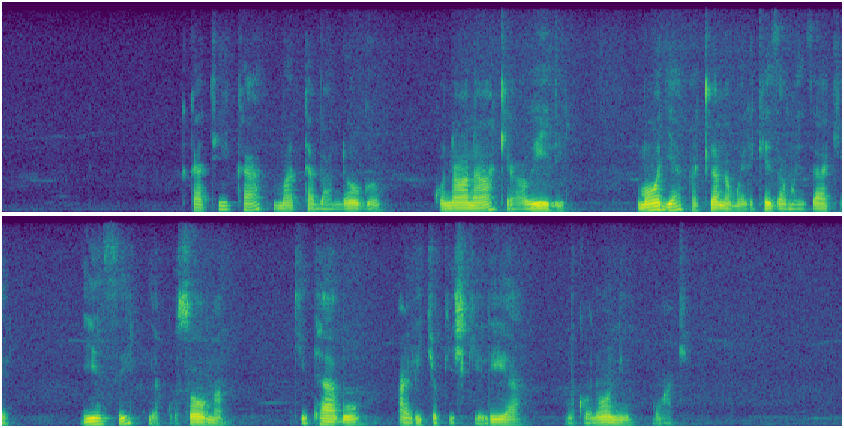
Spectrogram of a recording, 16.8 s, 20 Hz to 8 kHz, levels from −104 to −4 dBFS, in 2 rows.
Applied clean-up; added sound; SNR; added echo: none; none; none; none.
